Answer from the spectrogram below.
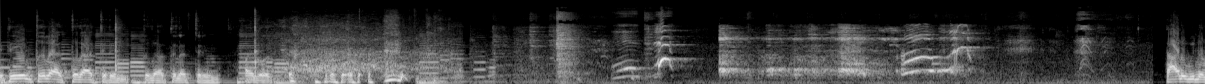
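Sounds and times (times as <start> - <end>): music: 0.0 - 5.0
high-pitched voice squealing: 8.5 - 9.9.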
